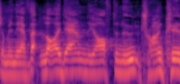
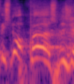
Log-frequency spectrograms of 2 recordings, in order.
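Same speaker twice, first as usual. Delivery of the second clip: comic shout; 10 semitones higher, 4 dB louder than usual. Acted. Climax of cow bit.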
